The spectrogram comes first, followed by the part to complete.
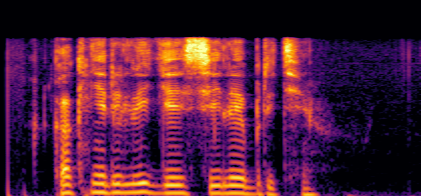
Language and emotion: Russian, neutral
